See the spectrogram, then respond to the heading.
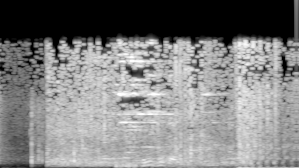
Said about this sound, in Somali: fiiri fiiri fiiri shimbirtaa madow siday u laafyaanayso u babinayso baalasheeda waxay u egtay barbaroolay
